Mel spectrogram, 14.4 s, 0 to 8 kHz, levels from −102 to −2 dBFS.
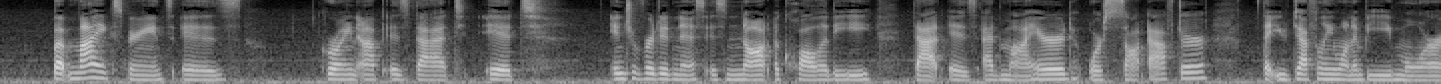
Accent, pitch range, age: American, 155-190 Hz, 20-39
